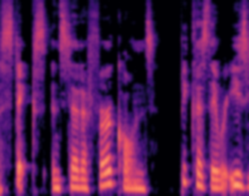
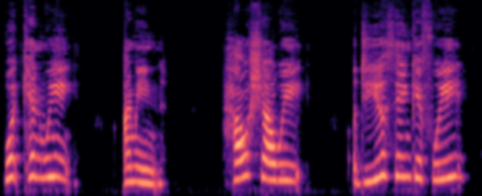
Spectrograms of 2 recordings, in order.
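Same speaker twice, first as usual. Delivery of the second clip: in distress; 9 semitones higher than usual. A narrator's reading. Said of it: "said Pooh in distress".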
